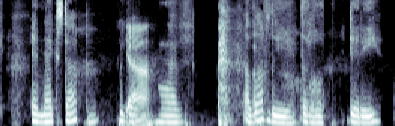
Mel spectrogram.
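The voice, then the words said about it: Smooth jazz radio DJ voice. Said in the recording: “You sound like a current, like the current DJs. ... Like a jazz DJ.”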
